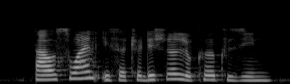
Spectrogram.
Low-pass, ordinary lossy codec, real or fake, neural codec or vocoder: 5.4 kHz; MP3, 32 kbps; fake; codec, 16 kHz, 4 kbps, X-Codec, HuBERT features, trained on balanced general audio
